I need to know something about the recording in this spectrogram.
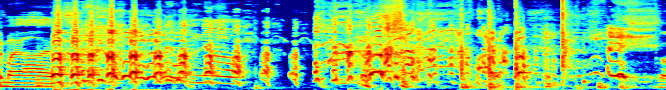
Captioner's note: laughter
